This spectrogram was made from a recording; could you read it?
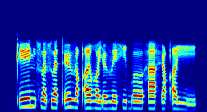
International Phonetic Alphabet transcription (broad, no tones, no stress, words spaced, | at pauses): kʼɪːnʲ sʷasʷɜ tʼø vɪqʼi ʁʷɘjɾøvɪ xiboːha høqʼiː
